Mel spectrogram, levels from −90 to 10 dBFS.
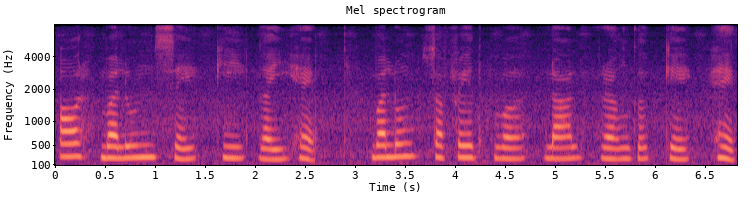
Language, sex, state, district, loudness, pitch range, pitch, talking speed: Hindi, female, Madhya Pradesh, Dhar, -19 LUFS, 225-250 Hz, 235 Hz, 115 wpm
